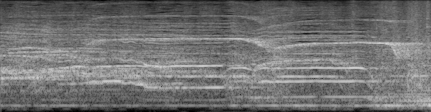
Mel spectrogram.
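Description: A woman singing live into a microphone, holding a long high note that slides down near the end, with musical accompaniment.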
